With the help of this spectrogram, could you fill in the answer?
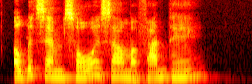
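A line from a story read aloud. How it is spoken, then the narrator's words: Smiling reply. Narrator (Vietnamese): Bà Hoán mỉm cười đáp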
